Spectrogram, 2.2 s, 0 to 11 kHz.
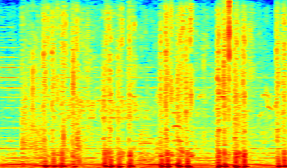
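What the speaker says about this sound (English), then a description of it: "I was not ready for two horses suddenly being next to me" Two horses in the video game The Talos Principle 2 walk with steady clip-clop hoofbeats, a quick rhythmic clatter of hooves on a hard surface throughout, fairly faint.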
